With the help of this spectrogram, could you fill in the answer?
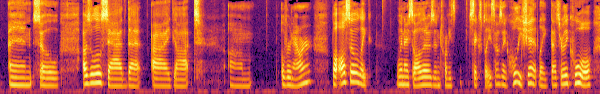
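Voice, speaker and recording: On a very clean recording with a silent background, a woman with a medium pitch and a dark, mellow tone talks at a moderate pace, her pitch varying in an ordinary way. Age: 20s. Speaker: podcast host. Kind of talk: personal diary-style monologue. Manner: casual with frequent fillers and laughter.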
